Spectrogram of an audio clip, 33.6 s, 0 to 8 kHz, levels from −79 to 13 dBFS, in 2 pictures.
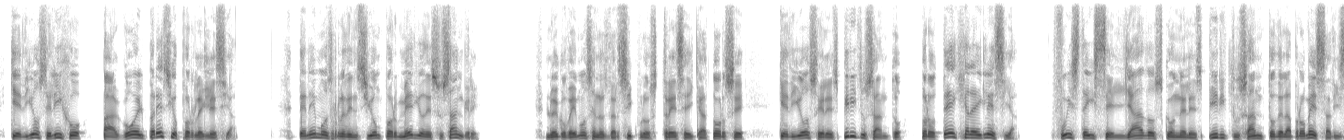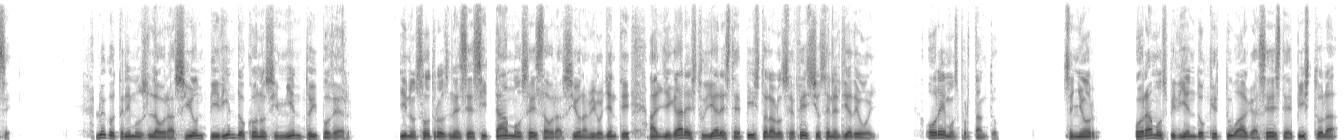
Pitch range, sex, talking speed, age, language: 100-140 Hz, male, 150 wpm, 50-69, Spanish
